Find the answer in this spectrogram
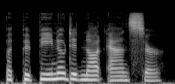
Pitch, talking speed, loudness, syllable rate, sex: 210 Hz, 170 wpm, -16 LUFS, 5.0 syllables/s, female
